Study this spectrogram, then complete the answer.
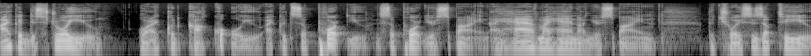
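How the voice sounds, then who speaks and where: A man's very deep, low voice with vocal fry and lively intonation, in a very clean recording with a silent background. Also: moderate pace, dry, close sound with no echo. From Hawaii, Maui. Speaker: actor and playwright. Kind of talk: interview conversation. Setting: studio.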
